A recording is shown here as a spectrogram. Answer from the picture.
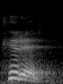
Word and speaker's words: pitted: So we add another syllable. We put a schwa in there. We say pitted.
